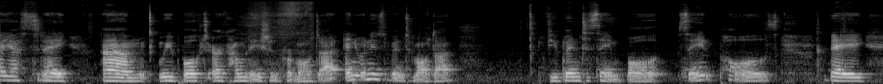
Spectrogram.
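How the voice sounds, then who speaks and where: A young woman in her twenties chatting rambly in a vlog, full of "like" and "um", her voice hoarse and congested and sometimes fading to a whisper. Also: lowish voice, poor audio. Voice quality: gravelly, sometimes dropping to a whisper. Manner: rambling, peppered with "like" and "um". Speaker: vlogger. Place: at home and in her car.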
